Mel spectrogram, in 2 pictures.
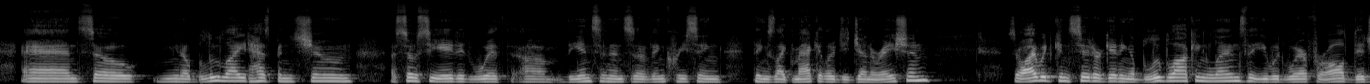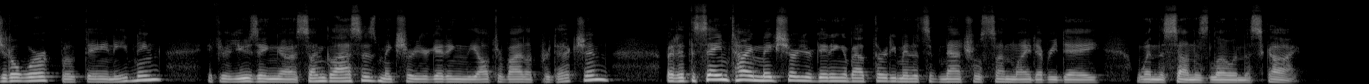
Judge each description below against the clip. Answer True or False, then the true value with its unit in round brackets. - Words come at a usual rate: True (170 wpm)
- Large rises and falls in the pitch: False (4.2 semitones)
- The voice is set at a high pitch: False (135 Hz)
